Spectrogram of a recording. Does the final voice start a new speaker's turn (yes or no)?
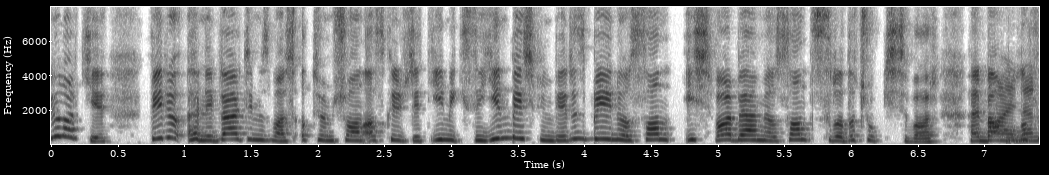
no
